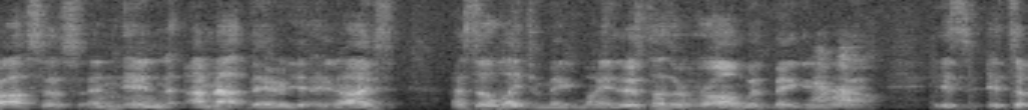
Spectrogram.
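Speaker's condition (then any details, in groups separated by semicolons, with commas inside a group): ALS; about 2 years since onset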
